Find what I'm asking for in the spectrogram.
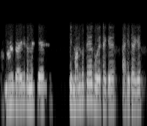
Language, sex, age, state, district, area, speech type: Assamese, male, 18-30, Assam, Morigaon, rural, conversation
